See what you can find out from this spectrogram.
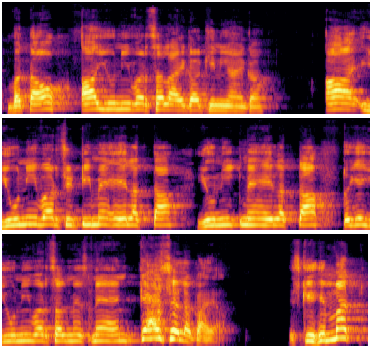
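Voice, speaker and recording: Guy teacher going through a grammar paper, high voice, slow, keeps saying bolo bolo. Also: darkish tone. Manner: drills students with quick repeated prompts. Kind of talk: exam paper walkthrough lesson.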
